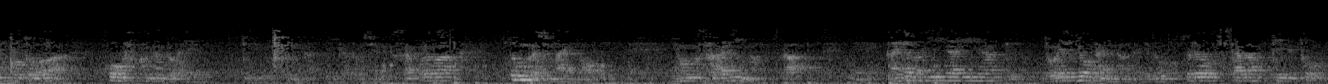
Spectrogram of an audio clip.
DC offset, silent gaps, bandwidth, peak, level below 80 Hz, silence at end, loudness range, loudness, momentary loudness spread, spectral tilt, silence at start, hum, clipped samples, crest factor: under 0.1%; none; 5.2 kHz; -16 dBFS; -50 dBFS; 0 s; 3 LU; -35 LUFS; 11 LU; -5 dB/octave; 0 s; none; under 0.1%; 18 dB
